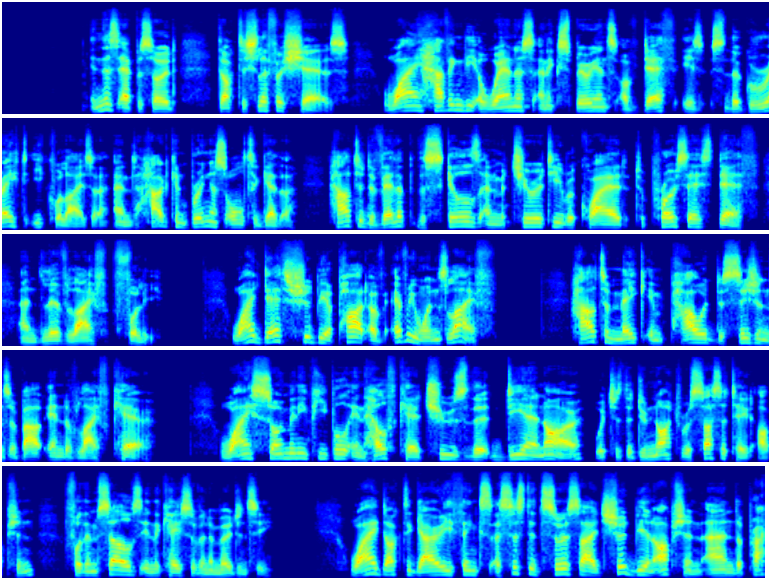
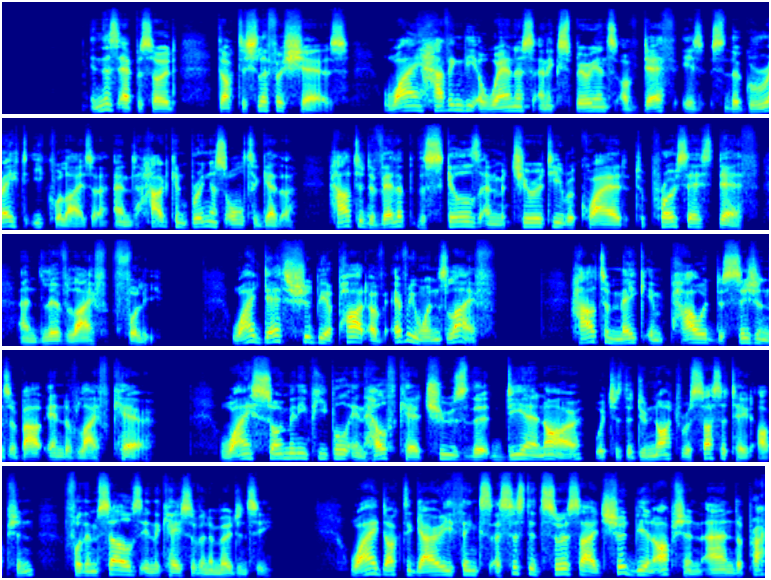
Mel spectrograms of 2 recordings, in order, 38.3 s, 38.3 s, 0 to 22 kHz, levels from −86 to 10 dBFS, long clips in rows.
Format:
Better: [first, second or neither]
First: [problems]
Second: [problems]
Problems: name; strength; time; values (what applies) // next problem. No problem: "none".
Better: neither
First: thin; very; fading below 750 Hz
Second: thin; very; fading below 750 Hz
